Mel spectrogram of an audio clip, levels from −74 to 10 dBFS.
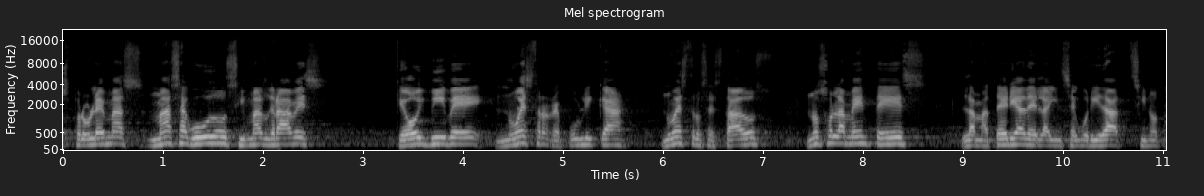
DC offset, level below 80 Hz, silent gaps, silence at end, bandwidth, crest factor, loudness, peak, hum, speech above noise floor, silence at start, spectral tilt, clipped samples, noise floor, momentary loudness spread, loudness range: under 0.1%; -80 dBFS; none; 0.05 s; 16 kHz; 20 dB; -24 LUFS; -6 dBFS; none; 33 dB; 0 s; -5.5 dB/octave; under 0.1%; -57 dBFS; 10 LU; 3 LU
